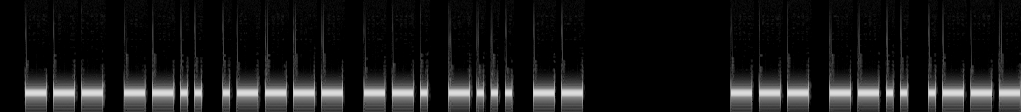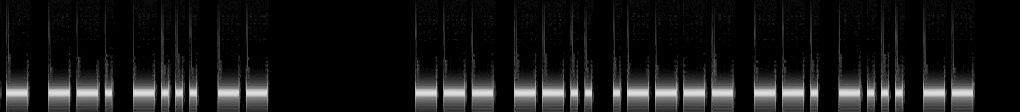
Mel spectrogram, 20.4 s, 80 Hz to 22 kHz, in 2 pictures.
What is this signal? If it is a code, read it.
Morse code, heard as a keyed tone, about 17 wpm, 700 Hz. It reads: OZ1GBM OZ1GBM OZ1GBM
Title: DXCC-100 Call Signs - 6 Characters - Repeated 3x - 17wpm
